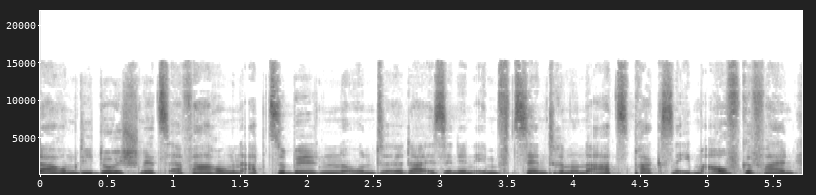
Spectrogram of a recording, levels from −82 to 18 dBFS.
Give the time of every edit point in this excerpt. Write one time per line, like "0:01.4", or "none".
none

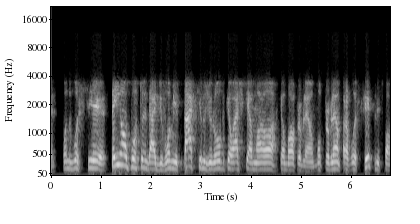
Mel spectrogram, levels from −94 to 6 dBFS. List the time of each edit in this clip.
0:01.1

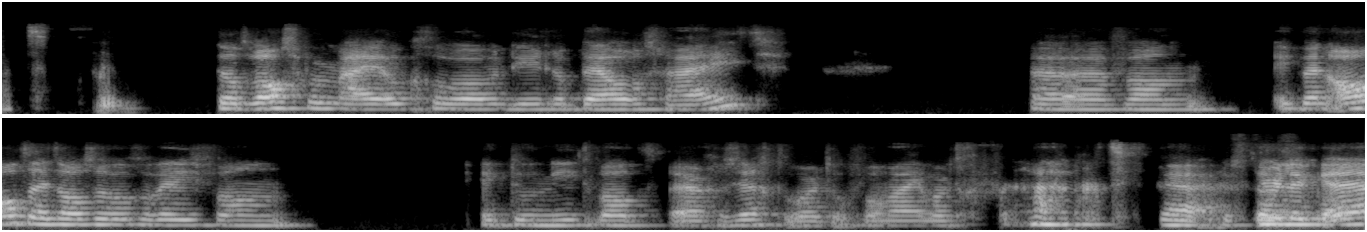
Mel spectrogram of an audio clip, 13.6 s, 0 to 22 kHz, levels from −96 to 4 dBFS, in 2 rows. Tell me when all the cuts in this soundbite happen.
none

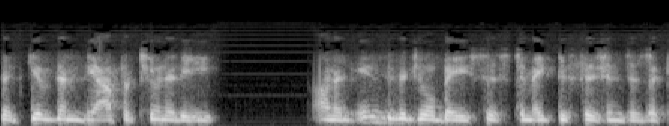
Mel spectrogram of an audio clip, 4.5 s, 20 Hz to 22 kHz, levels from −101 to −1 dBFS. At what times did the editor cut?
none

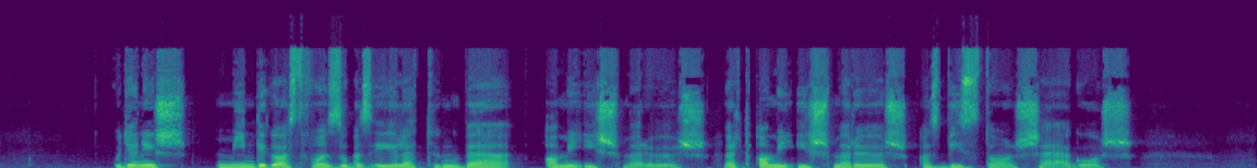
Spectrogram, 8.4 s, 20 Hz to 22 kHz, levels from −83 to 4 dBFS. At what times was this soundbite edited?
0:02.4
0:04.8

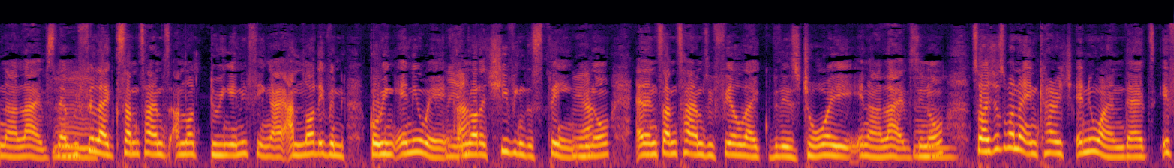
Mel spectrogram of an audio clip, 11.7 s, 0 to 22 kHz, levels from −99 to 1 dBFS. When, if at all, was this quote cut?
none

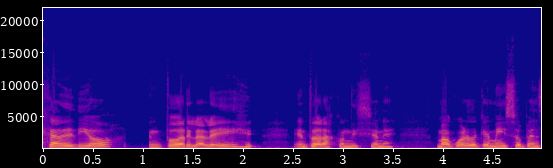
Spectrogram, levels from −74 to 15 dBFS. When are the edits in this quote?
0:01.1
0:01.4

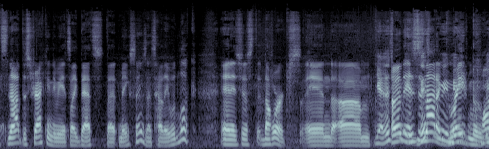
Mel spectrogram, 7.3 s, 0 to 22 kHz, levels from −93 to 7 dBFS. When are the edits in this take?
0:04.1

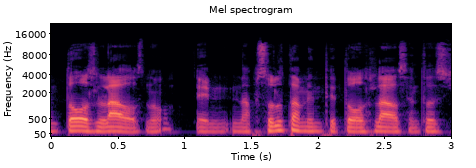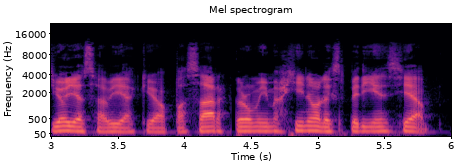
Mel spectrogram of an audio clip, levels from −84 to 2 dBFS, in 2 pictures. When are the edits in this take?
0:01.4

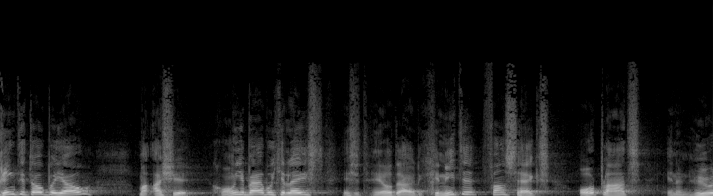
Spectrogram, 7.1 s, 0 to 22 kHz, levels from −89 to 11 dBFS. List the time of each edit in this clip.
none

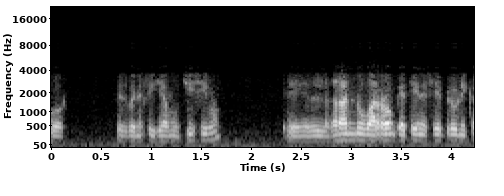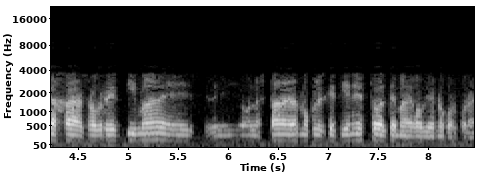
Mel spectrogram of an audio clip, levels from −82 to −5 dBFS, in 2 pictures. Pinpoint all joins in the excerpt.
none

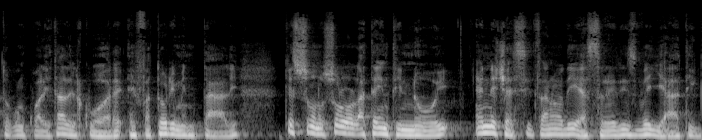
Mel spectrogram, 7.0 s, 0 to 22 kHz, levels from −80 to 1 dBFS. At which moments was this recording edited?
none

